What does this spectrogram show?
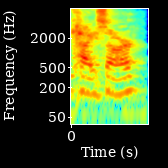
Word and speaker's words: Caesar: word Caesar and uh in Latin C is pronounced as a hard k so it is technically kaisar or Kaiser whatever you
